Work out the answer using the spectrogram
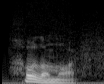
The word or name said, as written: holomorph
